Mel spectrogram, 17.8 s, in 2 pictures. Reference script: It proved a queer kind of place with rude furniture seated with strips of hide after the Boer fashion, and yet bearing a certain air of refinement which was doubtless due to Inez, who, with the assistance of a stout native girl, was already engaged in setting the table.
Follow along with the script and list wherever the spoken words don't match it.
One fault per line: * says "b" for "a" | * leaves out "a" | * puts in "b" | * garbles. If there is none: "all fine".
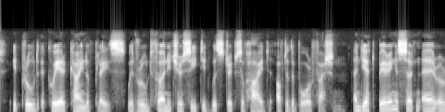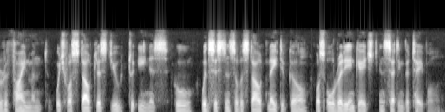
* leaves out "the"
